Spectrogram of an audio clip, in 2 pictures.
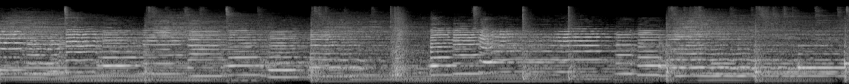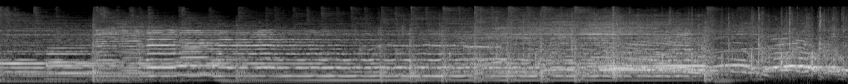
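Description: Live band playing a song, with a saxophone holding long notes over electric guitar, keyboards and drums.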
